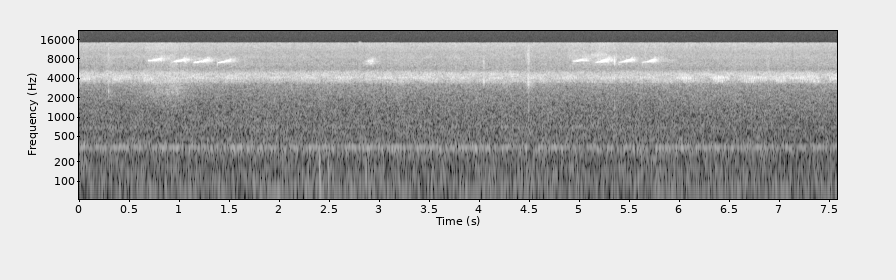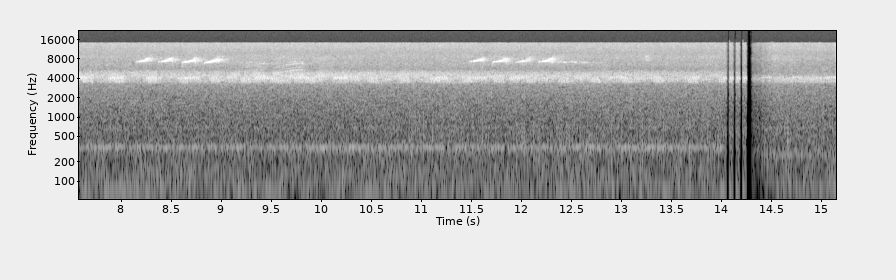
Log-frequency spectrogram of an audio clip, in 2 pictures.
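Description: Faint bird calls: a quick run of four high chirps, repeated four times at intervals of about three and a half seconds, over a steady high-pitched background hiss.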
